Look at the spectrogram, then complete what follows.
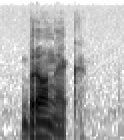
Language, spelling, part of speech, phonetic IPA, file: Polish, Bronek, proper noun / noun, [ˈbrɔ̃nɛk], Pl-Bronek.ogg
